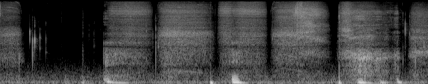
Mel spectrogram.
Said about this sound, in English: You're breathing. Sounds like I'm hurting you a little.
